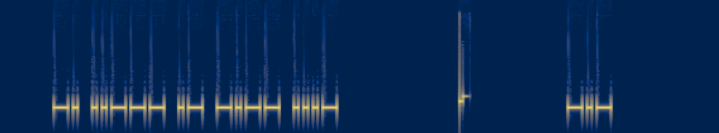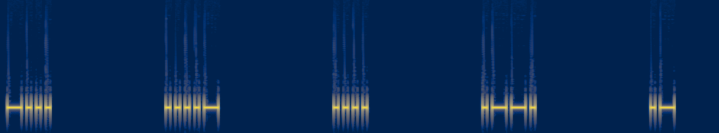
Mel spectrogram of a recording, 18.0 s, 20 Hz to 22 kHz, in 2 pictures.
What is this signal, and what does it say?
Morse code, heard as a keyed tone, about 20 wpm, spaced as for 8 wpm, 700 Hz. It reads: N2AYV KB4HPA
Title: USA Call Signs - 8x Character Spacing - 20wpm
